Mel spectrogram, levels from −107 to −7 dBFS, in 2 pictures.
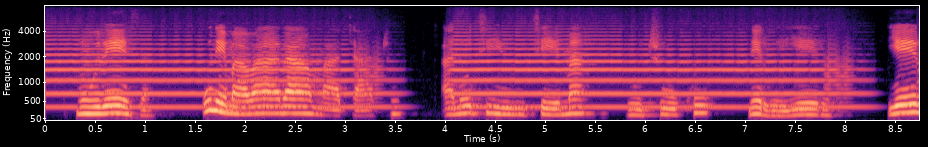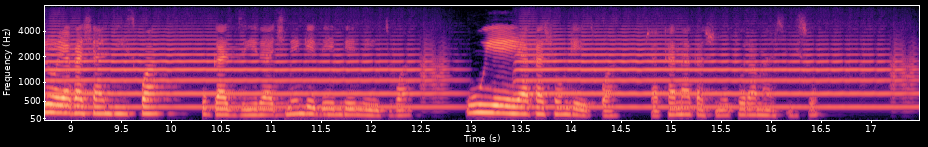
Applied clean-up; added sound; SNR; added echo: none; Trumpet; 5 dB; none.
